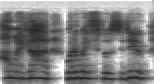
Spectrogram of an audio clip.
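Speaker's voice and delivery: flustered rush; mock panic; panicked. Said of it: "I'm like".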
